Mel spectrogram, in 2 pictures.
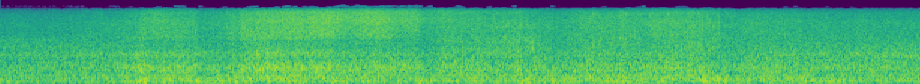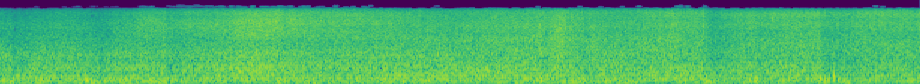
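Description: Wind-driven Lake Michigan waves roaring and splashing against a concrete seawall, swelling louder about two seconds in and again near eight seconds. Wind buffets the microphone throughout.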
